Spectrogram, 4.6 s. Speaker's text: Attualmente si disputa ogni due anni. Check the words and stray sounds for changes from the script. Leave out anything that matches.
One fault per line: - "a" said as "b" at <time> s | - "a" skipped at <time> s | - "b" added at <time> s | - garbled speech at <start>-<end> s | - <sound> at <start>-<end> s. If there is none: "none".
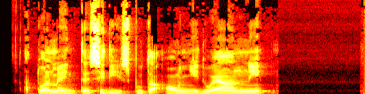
none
